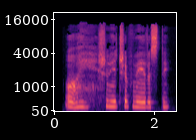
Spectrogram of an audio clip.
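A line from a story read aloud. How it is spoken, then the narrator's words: Child's sigh. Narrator (Ukrainian): зітхнув малюк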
